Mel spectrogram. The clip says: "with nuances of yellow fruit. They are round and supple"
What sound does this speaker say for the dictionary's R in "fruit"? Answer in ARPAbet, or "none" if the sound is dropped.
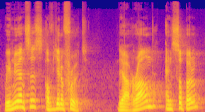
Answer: R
